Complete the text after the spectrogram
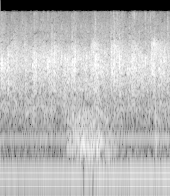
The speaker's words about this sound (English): Could you clap your hands for these brothers? Amen. Thank y'all so much.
